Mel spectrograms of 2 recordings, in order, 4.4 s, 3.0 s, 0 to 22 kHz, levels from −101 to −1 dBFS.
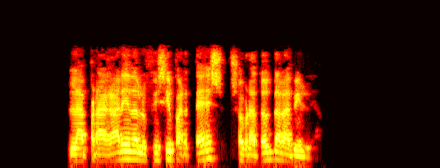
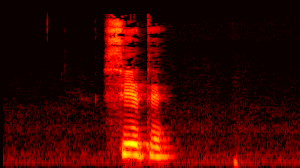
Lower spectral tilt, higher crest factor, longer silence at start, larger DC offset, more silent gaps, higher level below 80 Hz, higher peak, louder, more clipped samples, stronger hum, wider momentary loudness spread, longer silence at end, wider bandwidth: about the same, -3 dB/octave vs -3 dB/octave; about the same, 18 dB vs 22 dB; second, 0.7 s vs 1.05 s; neither; neither; first, -62 dBFS vs -78 dBFS; first, -2 dBFS vs -18 dBFS; first, -17 LUFS vs -34 LUFS; neither; neither; second, 5 LU vs 19 LU; first, 1.3 s vs 0.65 s; second, 8.2 kHz vs 16.5 kHz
